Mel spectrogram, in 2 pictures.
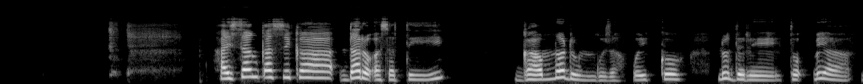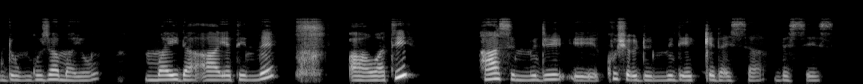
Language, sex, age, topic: Gamo, female, 18-24, government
